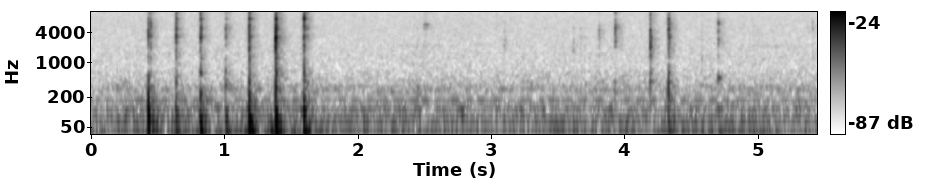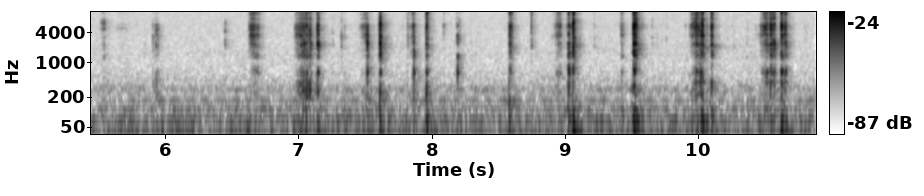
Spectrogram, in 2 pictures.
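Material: Chalk.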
